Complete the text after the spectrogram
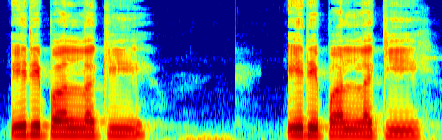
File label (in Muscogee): "etepvllvke", Muscogee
